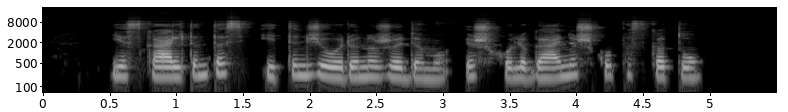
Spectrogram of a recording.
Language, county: Lithuanian, Šiauliai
